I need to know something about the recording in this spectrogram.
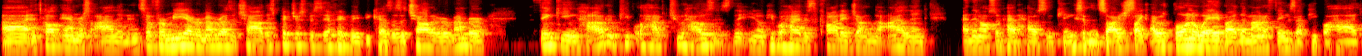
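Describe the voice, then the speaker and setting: Middle-aged guy from el salvador doing a webinar talk, talks fast but halting, keeps repeating little words. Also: medium pitch, level tone, a little mellow, poor audio. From born in El Salvador, grew up in North America. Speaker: webinar presenter, youth services manager. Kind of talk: informal webinar presentation with personal story.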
